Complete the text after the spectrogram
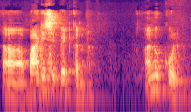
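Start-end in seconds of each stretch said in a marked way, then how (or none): none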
